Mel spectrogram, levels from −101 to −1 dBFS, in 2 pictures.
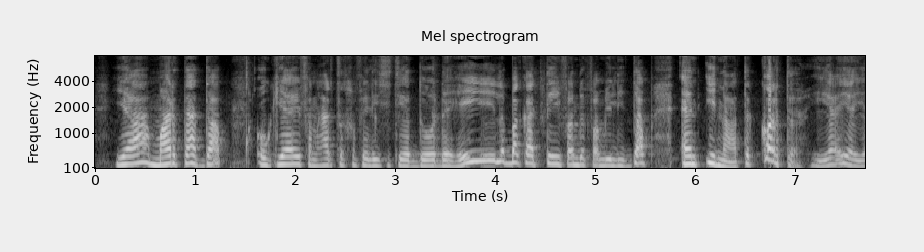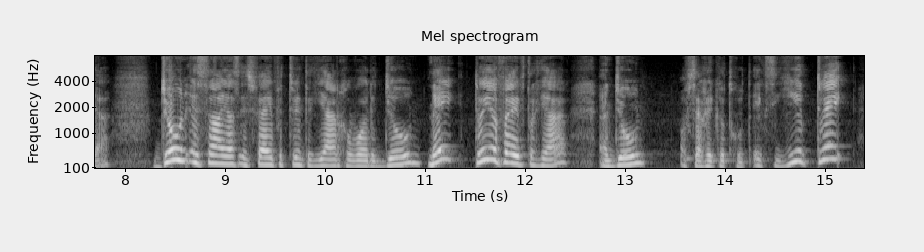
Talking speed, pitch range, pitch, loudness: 170 wpm, 160-220 Hz, 190 Hz, -27 LUFS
